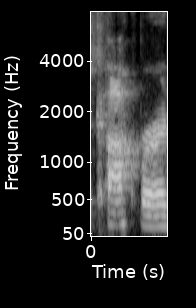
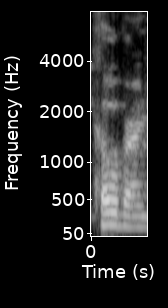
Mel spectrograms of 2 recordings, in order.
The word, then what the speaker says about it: Cockburn: also maybe it's because he changed the pronunciation of his name i'm pretty sure he was cockburned until this year and now he's going by just kofi coburn go ahead hit it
